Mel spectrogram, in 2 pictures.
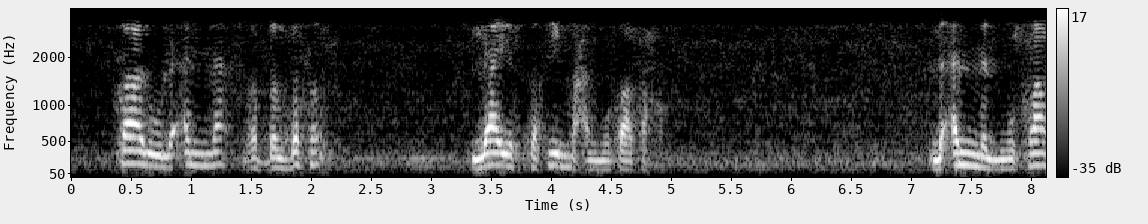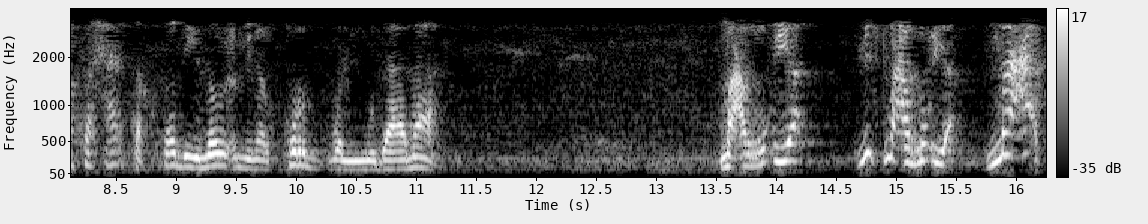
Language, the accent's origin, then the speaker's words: Arabic; Sudan; نحن عندنا في السودان الناس بكرسوا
